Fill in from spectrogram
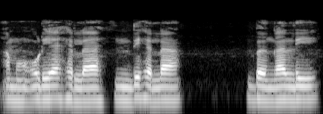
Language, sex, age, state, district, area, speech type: Odia, male, 18-30, Odisha, Nuapada, urban, spontaneous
